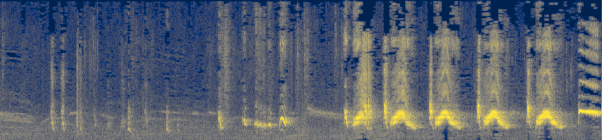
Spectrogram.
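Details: Chinese hwamei starting quietly with sparse chips. It then bursts into loud, slightly buzzy notes repeated about twice a second, ending on a clear whistle.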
